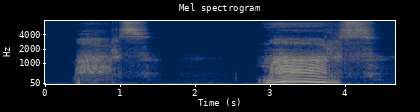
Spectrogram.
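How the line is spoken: Giant's whisper. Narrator (Russian): шептал исполин в тишине ночи

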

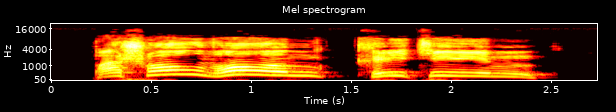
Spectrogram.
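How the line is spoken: Shrieking. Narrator (Russian): визжала в ответ Волочковская

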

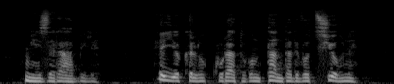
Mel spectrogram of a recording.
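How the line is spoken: Bursting into sobs. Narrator (Italian): Era scoppiata in singhiozzi

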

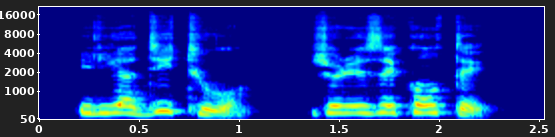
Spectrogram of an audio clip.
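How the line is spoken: Exclaimed. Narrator (French): s'écria M

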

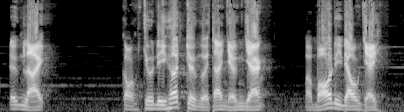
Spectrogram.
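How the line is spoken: Harsh shout. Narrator (Vietnamese): tiếng quát tháo của tên mặt ngựa

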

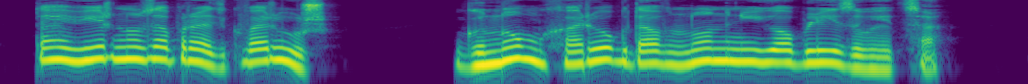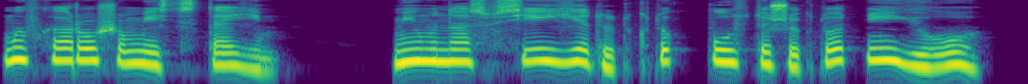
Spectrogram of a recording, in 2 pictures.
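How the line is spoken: Gloomy girl. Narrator (Russian): мрачно сообщила девочка

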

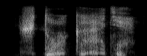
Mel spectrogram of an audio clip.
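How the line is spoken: Whisper. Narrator (Russian): прошептала та

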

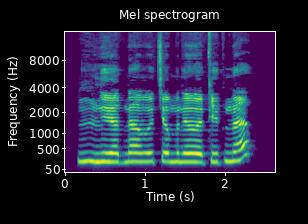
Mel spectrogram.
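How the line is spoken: Mocking question. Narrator (Russian): насмешливо полюбопытствовал Аркадий

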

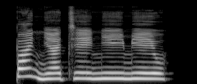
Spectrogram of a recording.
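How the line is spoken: Mocking childish voice. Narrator (Russian): детским голоском передразнила я

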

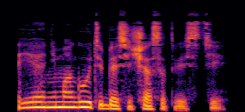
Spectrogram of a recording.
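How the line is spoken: Gentle reply. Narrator (Russian): ответил Киврин ласково

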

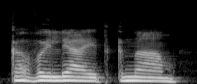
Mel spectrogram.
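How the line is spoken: Through gritted teeth. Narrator (Russian): цедит сквозь зубы Армоль

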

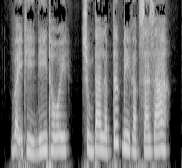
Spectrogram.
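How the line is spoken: Pleased, smiling. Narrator (Vietnamese): Được Lữ Thiếu Khanh đồng ý, Tương Tí Tiên mỉm cười

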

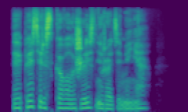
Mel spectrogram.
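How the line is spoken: Quiet. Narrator (Russian): Тихо произнесла я

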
